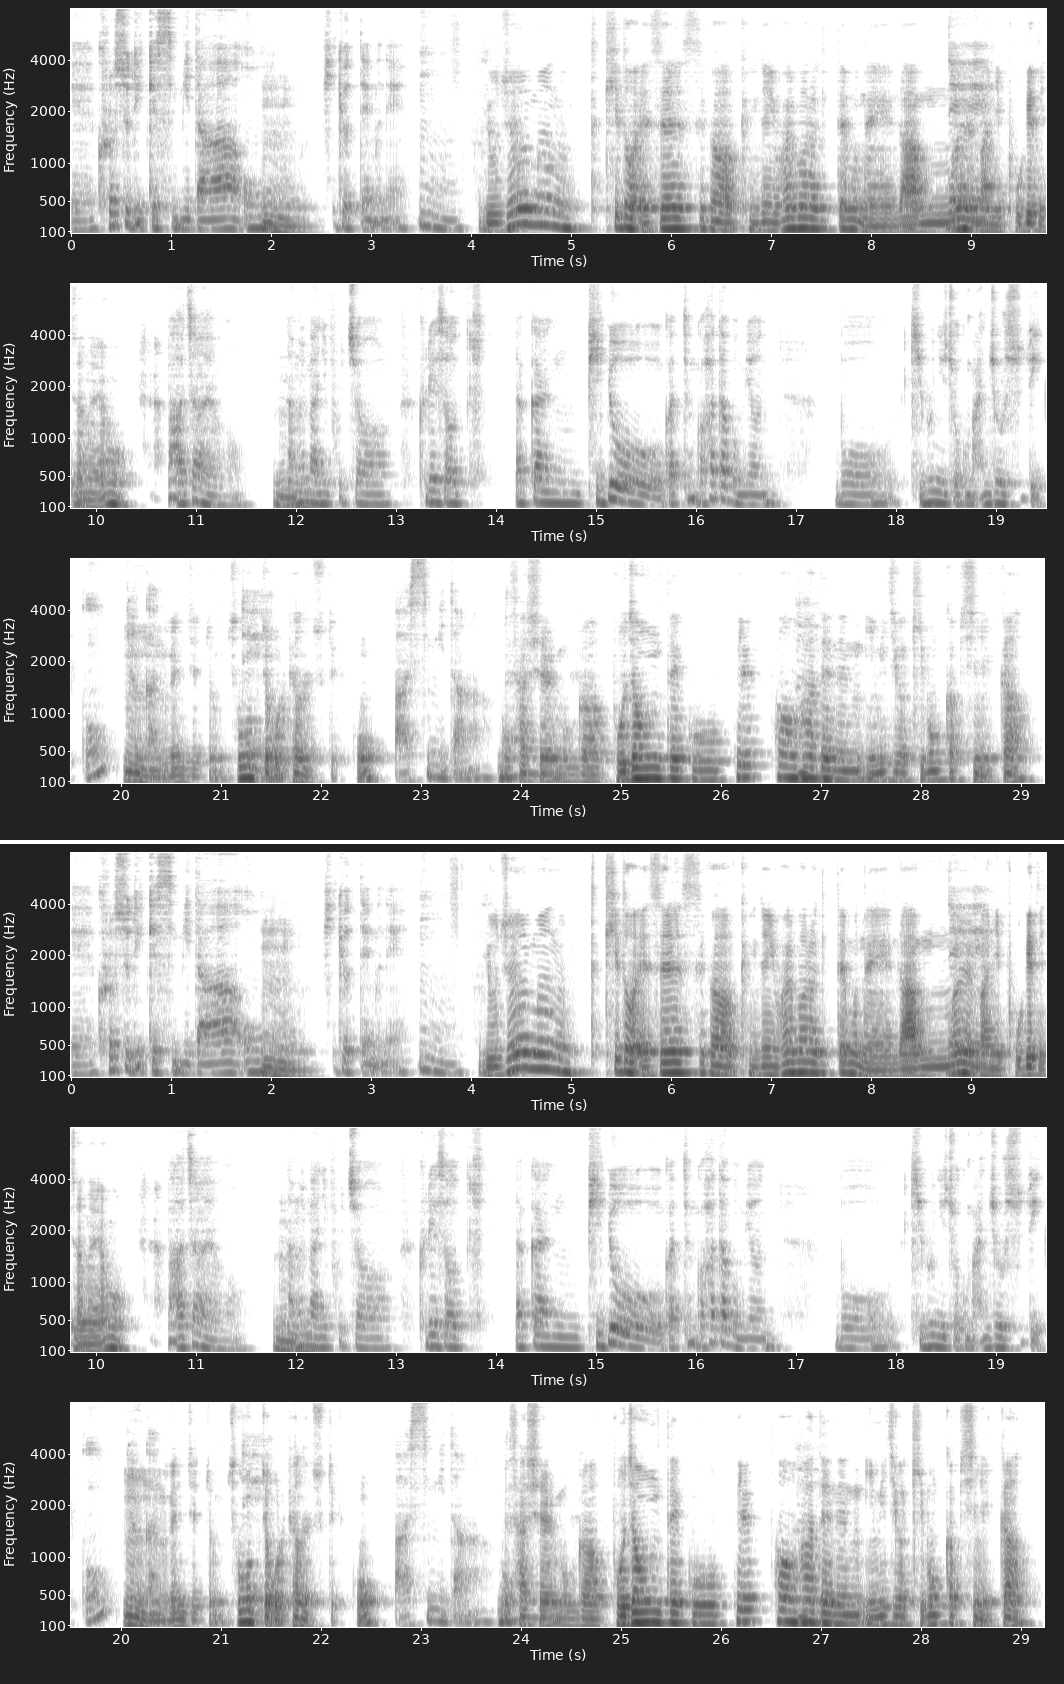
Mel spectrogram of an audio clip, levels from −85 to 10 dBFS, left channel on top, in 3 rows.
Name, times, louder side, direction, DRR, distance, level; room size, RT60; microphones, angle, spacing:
voice 1, 0.0-2.2 2.5-4.2 8.7-9.3 10.7-11.5 11.9-13.9 14.2-17.1 17.4-20.5 21.2-21.6 22.7-24.2 26.7-27.1, left 1 dB, 10° left, 0.6 m, -39 dB
voice 2, 1.9-2.4 4.1-5.1 5.3-10.3 11.8-12.2 20.0-21.9 22.4-22.5 23.8-29.0, right 1 dB, 35° right, 0.6 m, -29 dB
7.0 x 2.4 x 2.4 m
head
